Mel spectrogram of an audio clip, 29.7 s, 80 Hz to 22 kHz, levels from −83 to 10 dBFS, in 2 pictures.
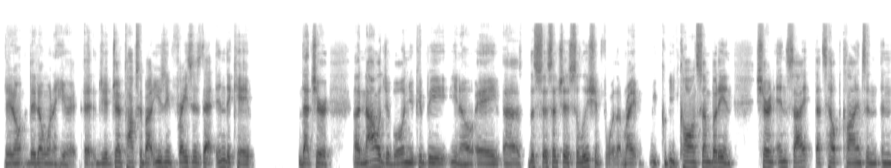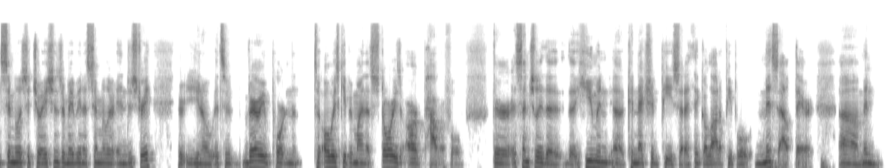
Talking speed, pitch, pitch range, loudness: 185 wpm, 110 Hz, 105-120 Hz, -24 LUFS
